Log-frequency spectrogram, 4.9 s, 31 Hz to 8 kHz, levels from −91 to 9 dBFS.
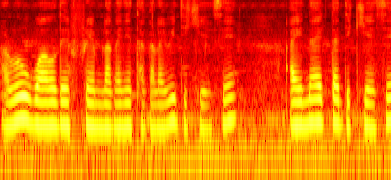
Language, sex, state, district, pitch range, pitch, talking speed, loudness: Nagamese, female, Nagaland, Dimapur, 165-185 Hz, 170 Hz, 170 wpm, -16 LUFS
